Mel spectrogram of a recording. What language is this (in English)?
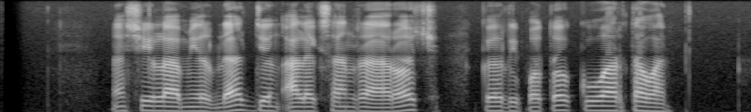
Sundanese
